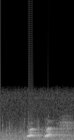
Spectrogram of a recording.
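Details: Two quick, clear, whiny yips, the second slightly higher, from Border Collie puppies out in the garden on Holy Thursday, against a quiet low hum.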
